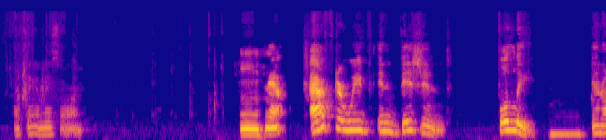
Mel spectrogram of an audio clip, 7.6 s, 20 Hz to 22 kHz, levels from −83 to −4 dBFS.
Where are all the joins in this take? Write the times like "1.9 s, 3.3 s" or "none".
2.8 s

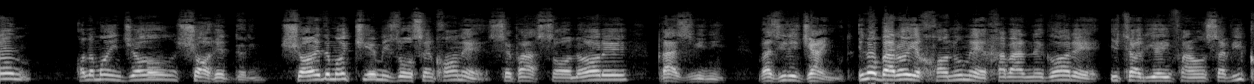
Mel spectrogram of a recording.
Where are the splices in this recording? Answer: 2.8 s, 8.5 s, 11.0 s

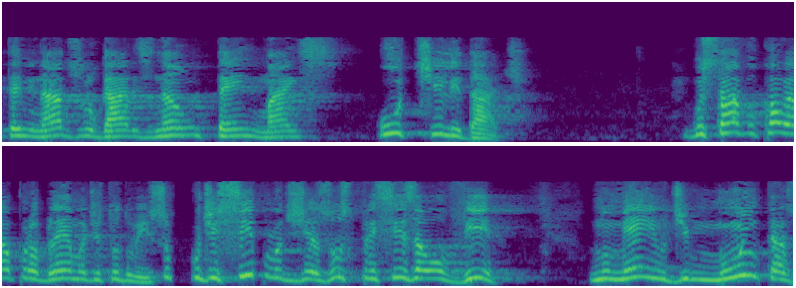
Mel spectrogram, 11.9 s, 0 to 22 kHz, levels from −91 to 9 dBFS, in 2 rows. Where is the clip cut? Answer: 5.0 s, 7.2 s

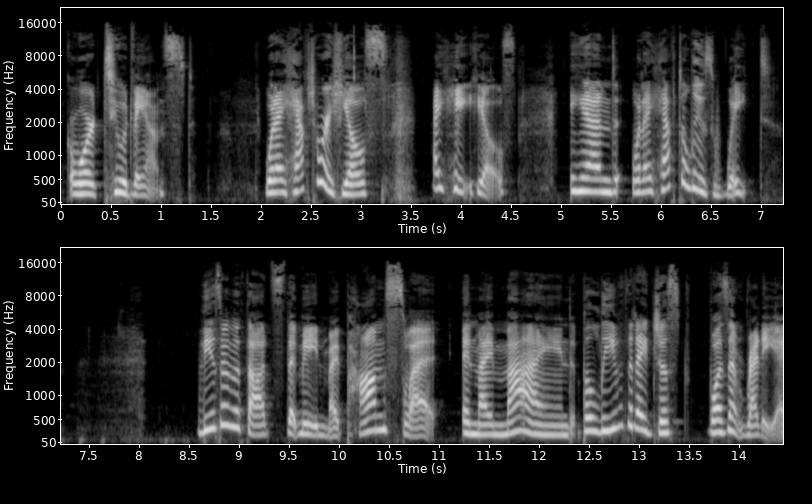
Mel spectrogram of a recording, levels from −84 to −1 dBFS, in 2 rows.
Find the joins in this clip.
none

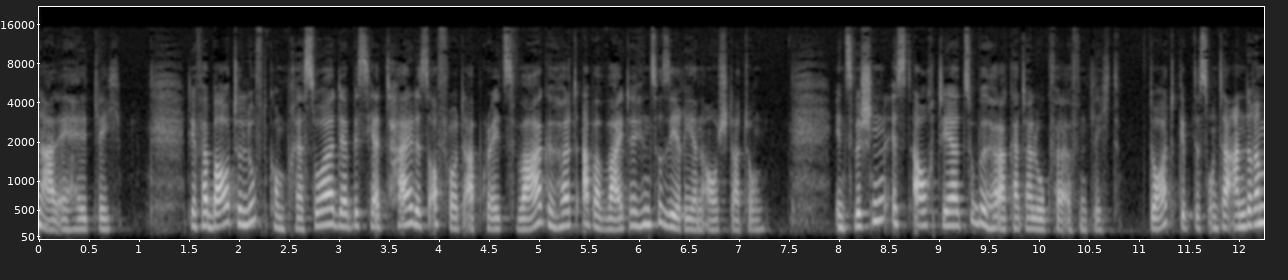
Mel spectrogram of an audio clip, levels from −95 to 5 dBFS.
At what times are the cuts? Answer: none

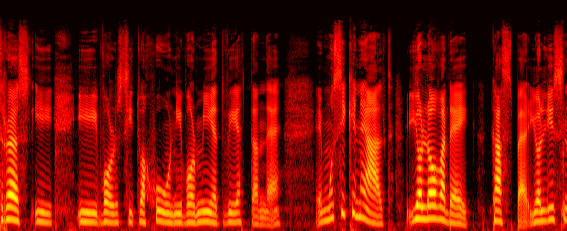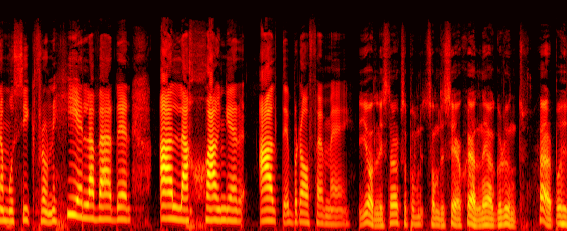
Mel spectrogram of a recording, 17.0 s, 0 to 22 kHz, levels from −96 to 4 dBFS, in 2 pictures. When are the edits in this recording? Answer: 13.9 s

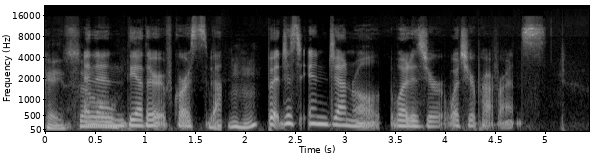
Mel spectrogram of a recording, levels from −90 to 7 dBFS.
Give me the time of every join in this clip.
1.8 s

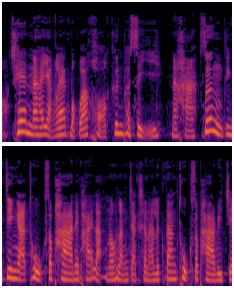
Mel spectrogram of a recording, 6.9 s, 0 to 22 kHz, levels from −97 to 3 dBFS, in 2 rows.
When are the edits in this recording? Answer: 2.9 s

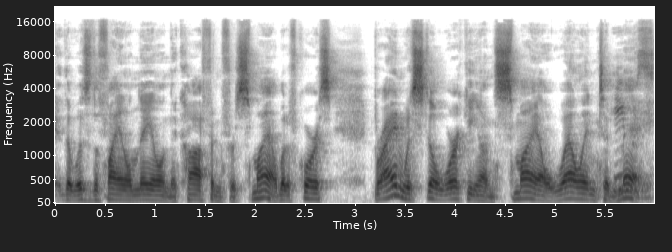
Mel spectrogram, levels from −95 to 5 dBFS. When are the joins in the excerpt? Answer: none

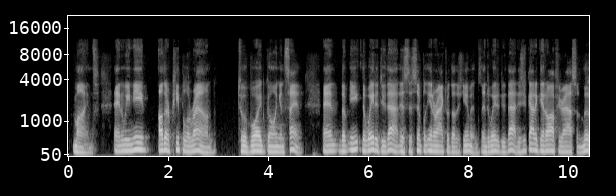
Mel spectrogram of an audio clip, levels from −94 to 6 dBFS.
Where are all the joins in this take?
none

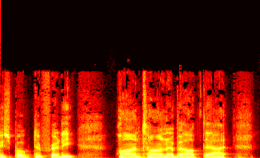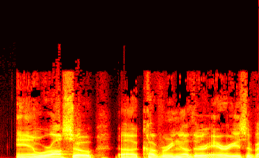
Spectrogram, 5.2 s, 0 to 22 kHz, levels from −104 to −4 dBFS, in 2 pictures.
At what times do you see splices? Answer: none

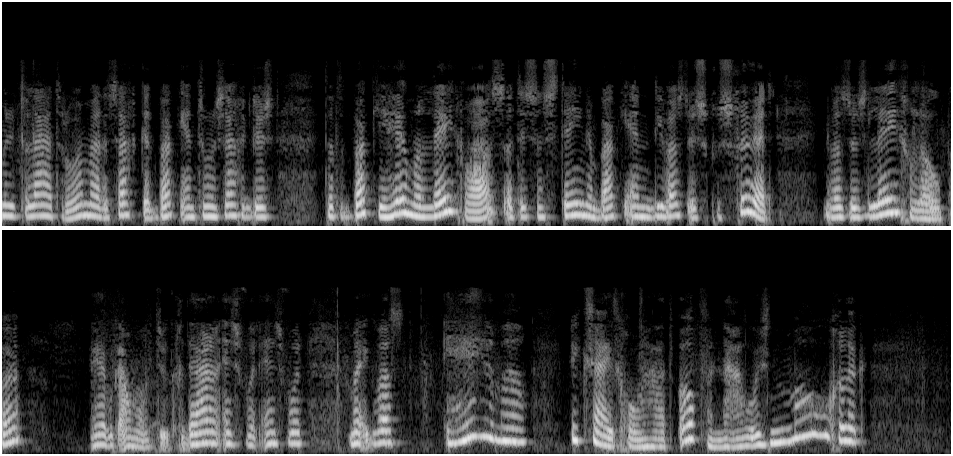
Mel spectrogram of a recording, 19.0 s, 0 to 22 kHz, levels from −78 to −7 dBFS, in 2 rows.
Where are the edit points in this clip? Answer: 10.4 s

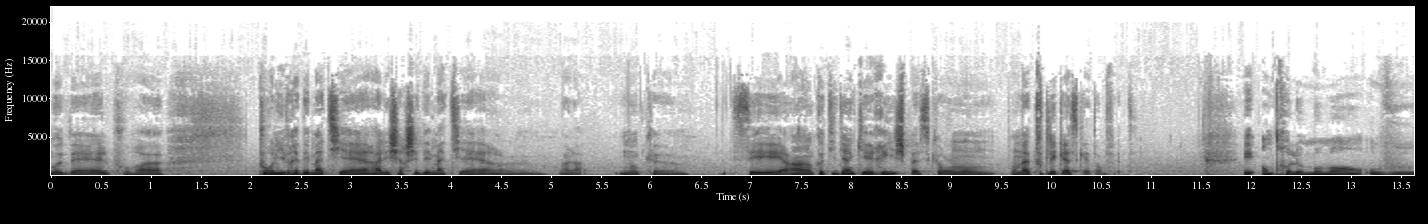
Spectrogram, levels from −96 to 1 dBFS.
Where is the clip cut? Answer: none

